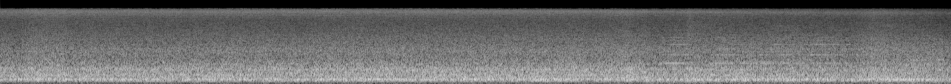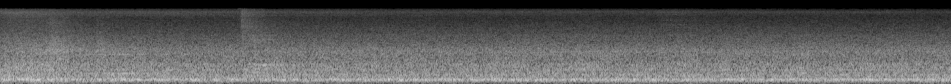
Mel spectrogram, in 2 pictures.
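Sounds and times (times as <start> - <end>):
train doors closing: 0.0 - 18.9
electric train hum and hiss: 0.0 - 19.0
train departing: 0.0 - 19.0
short warning tones: 6.5 - 8.9.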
